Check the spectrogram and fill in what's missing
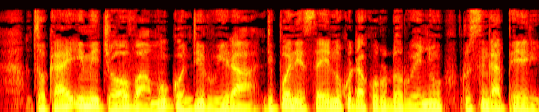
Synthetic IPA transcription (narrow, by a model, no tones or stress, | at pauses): d͡zo̞kaiːmid͡ʒe̞ɦo̞vʱamuɡʱo̞ndirwiɾandipo̞neseino̞kuɗakwoɾuɗo̞rwe̞ɲu | rusiŋɡape̞ːɾi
